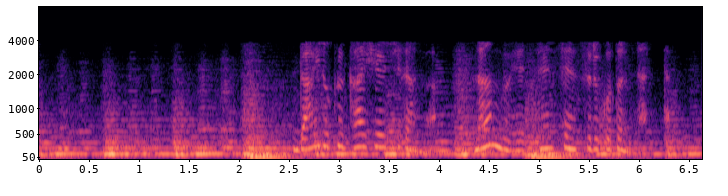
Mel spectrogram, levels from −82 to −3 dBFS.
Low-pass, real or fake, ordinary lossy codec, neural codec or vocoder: 7.2 kHz; real; AAC, 16 kbps; none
